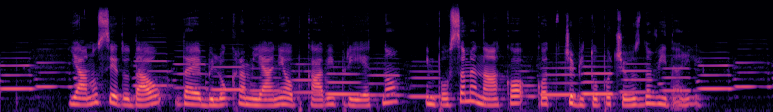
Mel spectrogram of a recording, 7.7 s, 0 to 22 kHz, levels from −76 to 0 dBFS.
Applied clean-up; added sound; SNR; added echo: none; Wind instrument, woodwind instrument; 7 dB; none.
